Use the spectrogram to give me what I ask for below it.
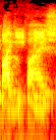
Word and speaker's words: Feige: Kevin Feige, I don't know. Feige. Yeah, we're terrible with Feige. names. But It looks like it's spelled like beige. I'm So I'm going to say the way Kevin that they Feige.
